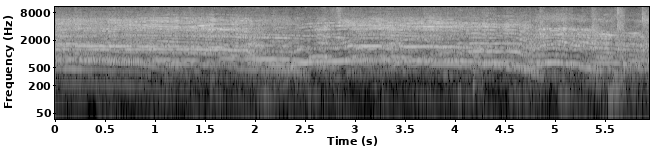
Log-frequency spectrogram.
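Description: A crowd cheers loudly and continuously for several seconds, with high whoops and yells swooping up and down over a dense bed of voices and what may be clapping.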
